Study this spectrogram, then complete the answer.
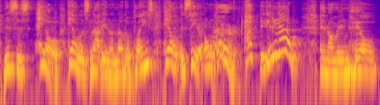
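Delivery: retold outburst, voice climbing high; anguished outcry. Woman retelling her search for escape from hell, anguished. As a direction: cry it out in rising, despairing insistence.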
